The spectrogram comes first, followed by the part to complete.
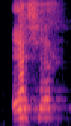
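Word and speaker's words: אשרי: Y ahora vamos a ver aquí, y la palabra bienaventurado en hebreo se pronuncia Esher, y en el Salmo 1, cuando dice bienaventurado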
